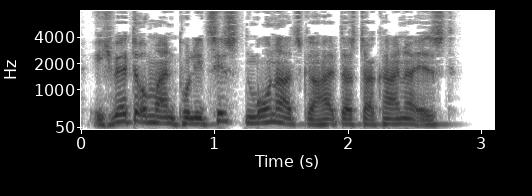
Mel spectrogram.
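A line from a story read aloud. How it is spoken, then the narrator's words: Calling after her. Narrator (German): Paul rief ihr nach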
